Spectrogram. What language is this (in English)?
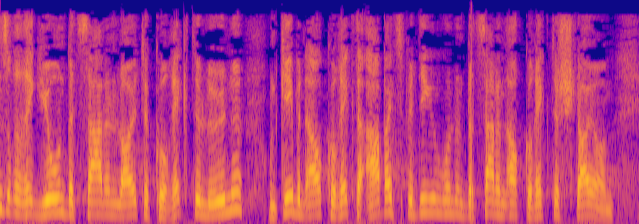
German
